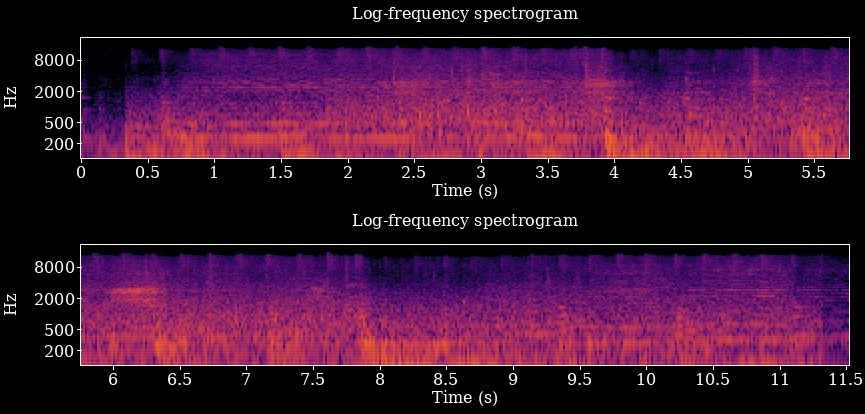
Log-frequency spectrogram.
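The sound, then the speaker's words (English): River water rushes past rocks as a rafting boat with paddlers approaches a stretch of rapids. A steady, full roar of churning water carries throughout, thick and unbroken, with slight swells in loudness. “The water starts to flow faster past the rocks.”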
